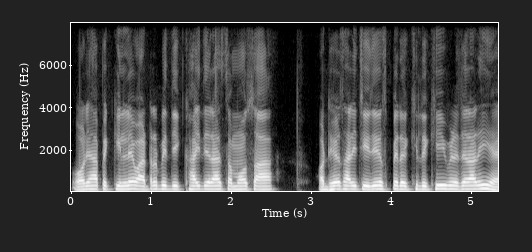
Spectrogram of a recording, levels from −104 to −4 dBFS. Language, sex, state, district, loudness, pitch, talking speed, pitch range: Hindi, male, Jharkhand, Garhwa, -11 LUFS, 160 Hz, 270 wpm, 155-165 Hz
